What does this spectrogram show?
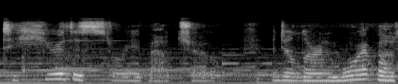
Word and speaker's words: Job: Now, Job is spelled the same way as if we spelled job. So J-O-B and J-O-B. So his name is pronounced Job.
